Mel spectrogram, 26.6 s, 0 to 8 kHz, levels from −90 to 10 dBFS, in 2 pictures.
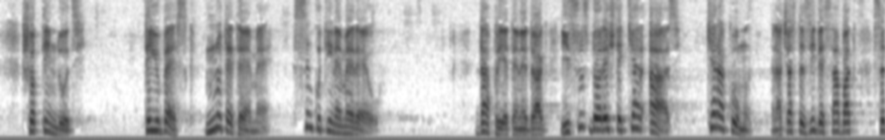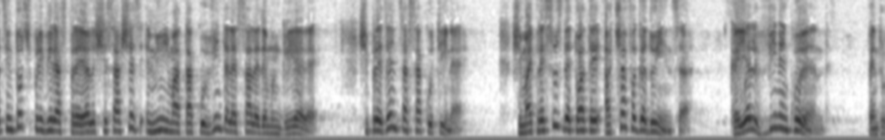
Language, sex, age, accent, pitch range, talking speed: Romanian, male, 40-59, native, 165-235 Hz, 130 wpm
